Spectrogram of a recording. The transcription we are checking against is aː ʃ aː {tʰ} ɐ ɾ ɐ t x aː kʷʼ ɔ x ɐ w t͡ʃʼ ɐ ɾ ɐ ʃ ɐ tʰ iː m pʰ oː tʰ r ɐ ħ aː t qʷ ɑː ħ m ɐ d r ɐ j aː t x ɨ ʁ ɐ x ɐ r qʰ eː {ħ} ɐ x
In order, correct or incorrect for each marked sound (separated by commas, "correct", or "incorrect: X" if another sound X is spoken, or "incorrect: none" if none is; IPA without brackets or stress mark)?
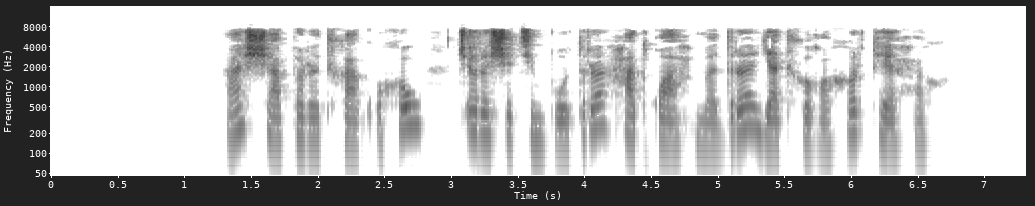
incorrect: pʰ, correct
